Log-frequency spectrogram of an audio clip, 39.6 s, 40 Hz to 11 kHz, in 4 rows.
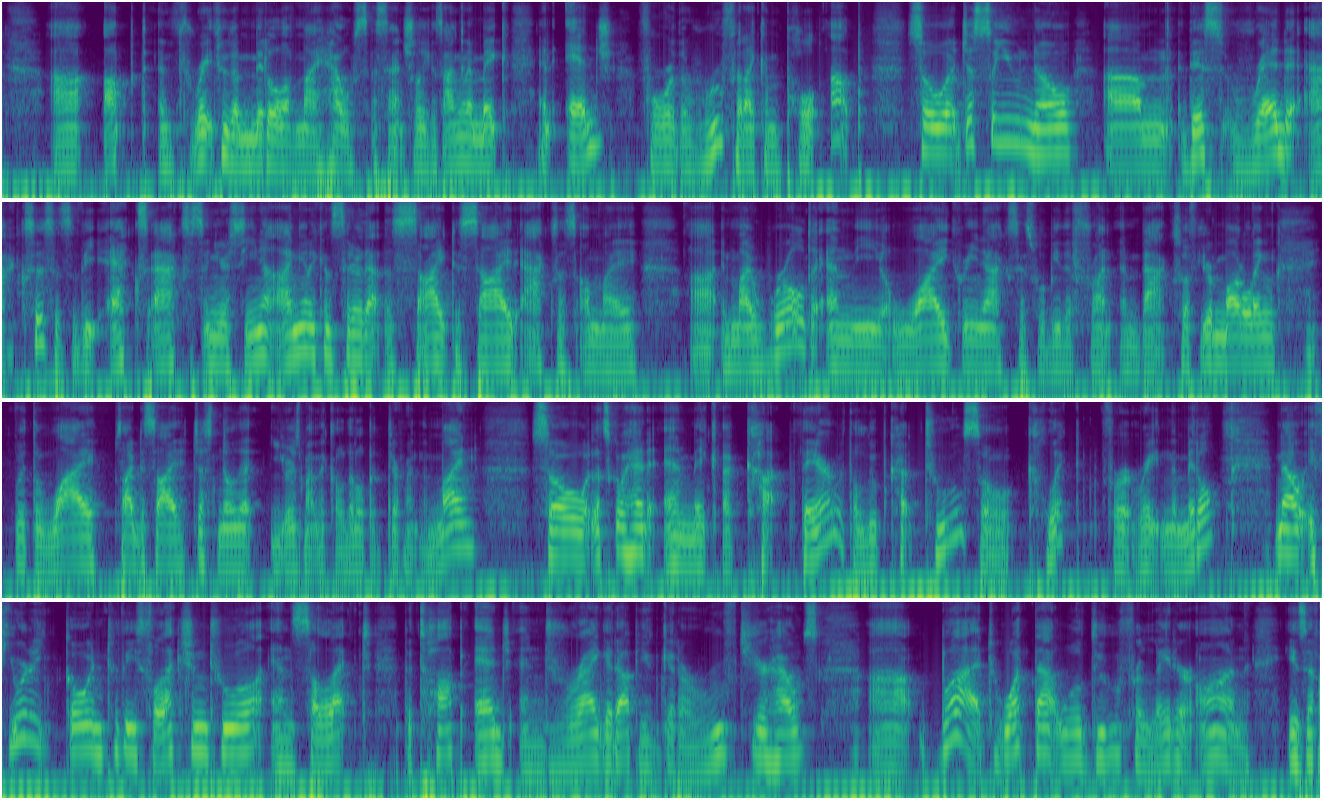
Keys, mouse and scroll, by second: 14.3-17.4 middle drag, 17.9-21.0 middle drag, 21.2-24.2 middle drag, 25.1-27.6 scroll up 1, 27.6 click, 30.8-32.4 drag, 33.5-36.5 drag, 37.7-39.5 middle drag.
